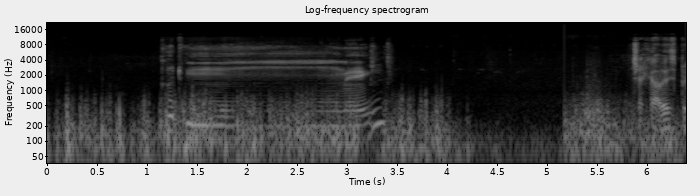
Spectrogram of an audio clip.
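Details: On a small blueberry farm on New Zealand's Awhitu peninsula, just after sunrise on the summer solstice, 21 December 2024, a cow gives one drawn-out, rich, harmonic moo of about two seconds that ends on a short upward lift, with a man talking before and after.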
